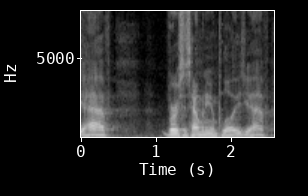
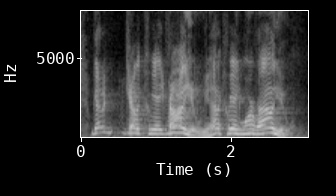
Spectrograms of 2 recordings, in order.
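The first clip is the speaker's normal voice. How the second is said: squeaky, high-pitched little man voice; 8 semitones higher, 4 dB quieter than usual. Recalling a former general manager at Tyco, in a squeaky voice. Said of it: "He had this squeaky voice".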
